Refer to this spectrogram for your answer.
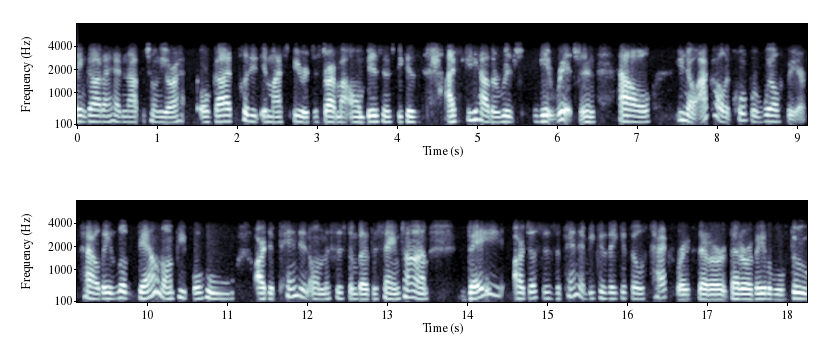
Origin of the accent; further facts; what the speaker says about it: Millville, United States; being that I come from Millville, I lived in Millville. I come from the hood.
